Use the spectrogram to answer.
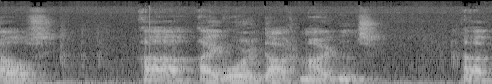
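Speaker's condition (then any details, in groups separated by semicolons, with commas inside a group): ALS; degenerative; diagnosed ten years ago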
